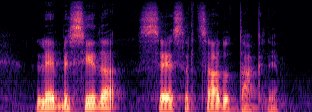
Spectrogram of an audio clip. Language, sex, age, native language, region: Slovenian, male, 30-49, Slovenian, Central Slovenia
